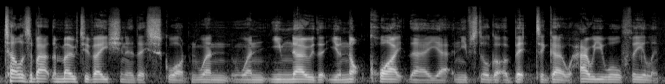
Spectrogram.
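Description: Fast-talking male club interviewer. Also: lowish voice, fairly even intonation, fairly bright tone, slight background noise. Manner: long leading questions. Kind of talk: post-match interview questions.

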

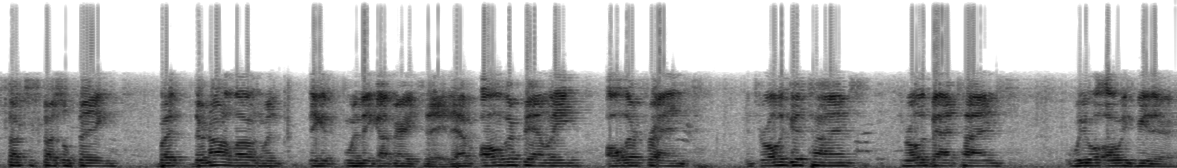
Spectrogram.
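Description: A man's voice: medium pitch, steady tone, normal speed, sharp tone. A young man telling a joking story as a wedding toast, speaking into a handheld mic through speakers in a large party tent. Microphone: handheld mic through speakers, far camera. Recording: echoey, distant, noisy camcorder audio.

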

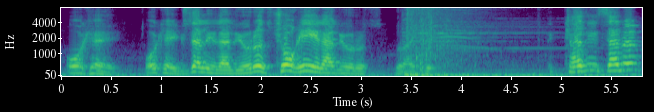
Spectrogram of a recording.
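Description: Bu adamın sesi oldukça tiz, perde iniş çıkışları belirgin ve normal hızda konuşuyor. Bir oyunu oynarken bulmacaları kendi kendine konuşarak çözüyor ve zaman zaman heyecanla bağırarak oyun yorumu yapıyor.

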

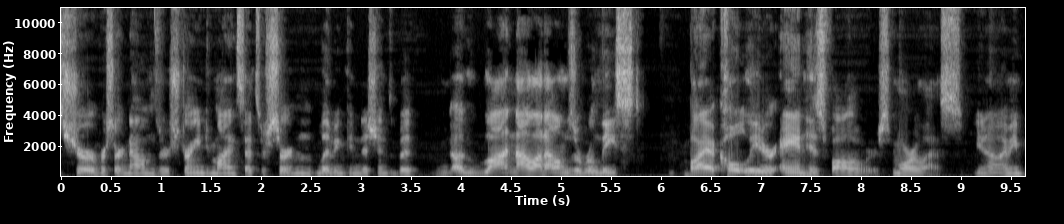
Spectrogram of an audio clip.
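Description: A man co-hosting a music review podcast, talking in a loose, rambling way that wanders as he goes. His voice sits at an ordinary middle pitch. The sound is close and dry, with no room to it. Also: dry recording. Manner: rambling, cursing, laughs mid-sentence. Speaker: podcast co-host. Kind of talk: casual album review chat.

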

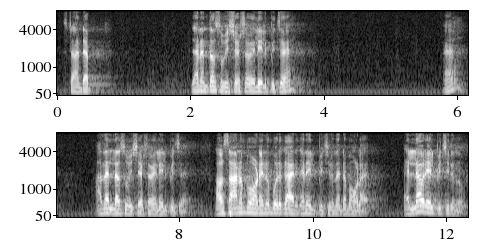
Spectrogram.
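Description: Man, Keralan priest, jovial sermon, fairly high bright voice, teasing the congregation, echoing church hall. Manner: leads call-and-response. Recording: echoey hall.

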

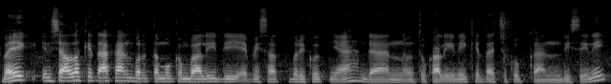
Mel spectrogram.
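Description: A man's voice: mid-range voice, a little fast, a little hiss or hum. A man hosting a televised competition, closing the episode courteously and formally with a prayer. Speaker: host.

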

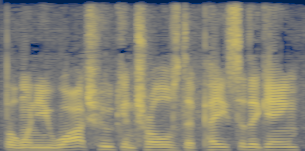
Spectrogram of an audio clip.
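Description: A young man runs through post-game analysis at a rapid clip, earnest and full of restarts. He speaks into a handheld mic in an empty arena. Faint ambience hums behind him. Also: medium pitch, little pitch movement, a little hiss or hum. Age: young adult. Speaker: sports broadcaster co-host. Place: empty indoor basketball arena. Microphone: handheld mic held by co-host.

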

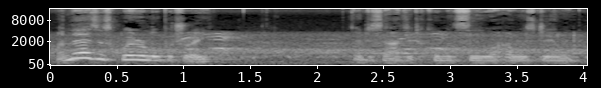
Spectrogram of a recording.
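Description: A vlogger narrates a park walk in a casual, musing way, correcting herself as she goes. Her low voice swings hugely in pitch and runs a little fast, captured on a handheld camera's built-in mic with clear park ambience around her.

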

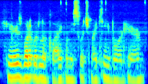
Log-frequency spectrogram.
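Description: A man's voice: medium pitch, little pitch movement, moderate pace, warm tone, husky. A man teaching Hebrew Bible study in a methodical, explanatory way while pointing through material on his screen. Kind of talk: screen-share lecture. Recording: dull lo-fi sound with faint hum.

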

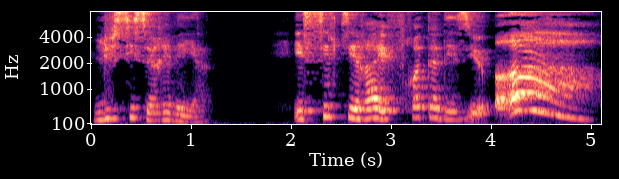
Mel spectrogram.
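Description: Slow, expressive woman reading a storybook. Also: fairly high pitch. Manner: slow, expressive, with asides to children. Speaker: storybook reader. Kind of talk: reading a children's picture book aloud. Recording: roomy echo.

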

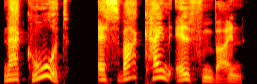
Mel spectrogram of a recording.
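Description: Defensive young teen boy narrator-voiced, slow delivery, dry. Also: mid-range voice, very animated, breathy edge, no room sound, full character voice. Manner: defensive, pleading. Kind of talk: audiobook role voice.

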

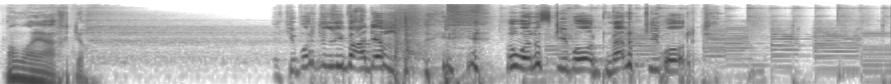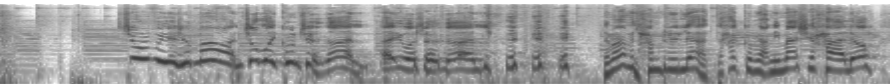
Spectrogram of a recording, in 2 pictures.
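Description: Guy yelling over his game, super quick and bouncy, music going behind. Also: very high-pitched. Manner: animated, laughing, shouting at the game. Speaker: gaming YouTuber. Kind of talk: excited gameplay commentary.

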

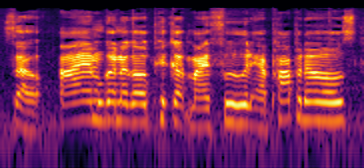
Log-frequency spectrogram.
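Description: A woman's voice: on the high side, fairly even intonation, a little fast, sharp tone, a little hiss or hum. A woman in her thirties chatting casually to her viewers while driving, talking through her errands and day. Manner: chatty, talks to viewers as "y'all". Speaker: vlogger. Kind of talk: casual vlog chat. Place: in a car.

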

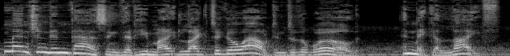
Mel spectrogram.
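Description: Over a music bed, a male horror storyteller performs dramatic scripted narration. His higher-pitched voice is deliberate and theatrical, with very animated intonation.

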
